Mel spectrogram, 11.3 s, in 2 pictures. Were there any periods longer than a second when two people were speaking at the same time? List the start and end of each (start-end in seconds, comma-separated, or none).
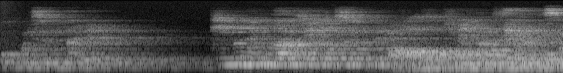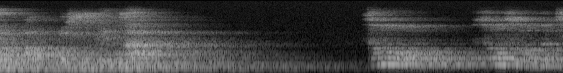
3.9-5.8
